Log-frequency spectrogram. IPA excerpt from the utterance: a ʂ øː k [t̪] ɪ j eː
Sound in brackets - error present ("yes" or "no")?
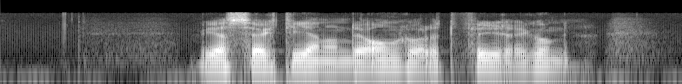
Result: no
